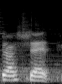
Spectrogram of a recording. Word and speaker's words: Joshett: Yep, it's Joshett. I'm named Josh, my grandfather. His name is Josh, so he put an S on it.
